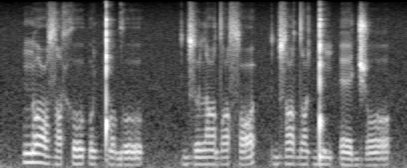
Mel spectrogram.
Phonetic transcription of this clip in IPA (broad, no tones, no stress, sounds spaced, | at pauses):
n ɔ zˤ ɪ x o ʔ o ŋ͡ǃ ɔ ɡ o | d͡z ʊ l a dˤ e sˤ ʊ | d͡z o dˤ o ŋ͡ǃ i ʔ ɛ d͡ʒ ɔ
